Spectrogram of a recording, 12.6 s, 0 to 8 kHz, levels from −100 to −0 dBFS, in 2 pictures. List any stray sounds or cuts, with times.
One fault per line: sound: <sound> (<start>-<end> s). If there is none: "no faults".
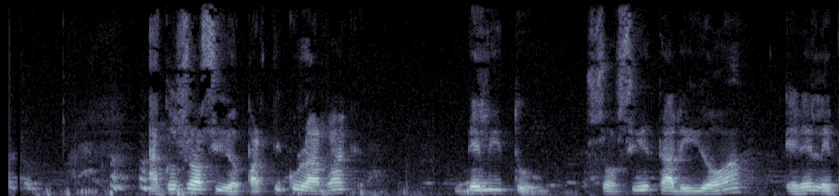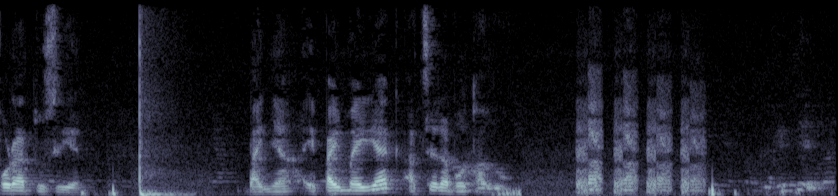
sound: thud (7.3-7.8 s)
sound: laugh (10.6-11.6 s)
